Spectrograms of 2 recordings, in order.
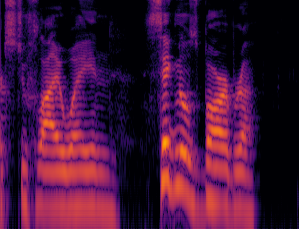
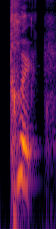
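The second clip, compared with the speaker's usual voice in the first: clicking sound; 6 semitones higher, 5 dB louder than usual. Acted. Sound effect of key turning.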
